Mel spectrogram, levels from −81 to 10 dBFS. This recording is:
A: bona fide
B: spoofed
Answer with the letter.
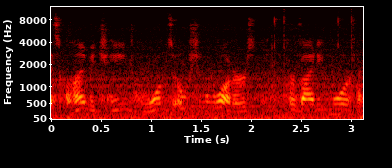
A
